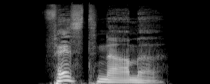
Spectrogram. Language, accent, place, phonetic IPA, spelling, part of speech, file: German, Germany, Berlin, [ˈfɛstˌnaːmə], Festnahme, noun, De-Festnahme.ogg
- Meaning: arrest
